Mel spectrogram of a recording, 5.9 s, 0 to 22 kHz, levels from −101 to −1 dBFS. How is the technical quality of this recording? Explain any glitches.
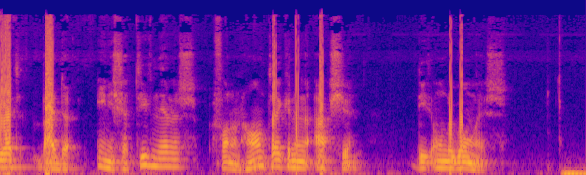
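The recording has integer overflow in four places: 0.01–0.11 s (about 3 dB over), 0.46–0.54 s (about 5 dB), 2.74–3.24 s (about 4 dB) and 4.50–4.63 s (about 2 dB). In these loud passages of speech, the signal exceeded the largest integer the format can hold and, instead of being limited, wrapped round to the opposite extreme. Each peak flips across the full range, producing harsh, violent cracks far sharper than ordinary clipping.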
